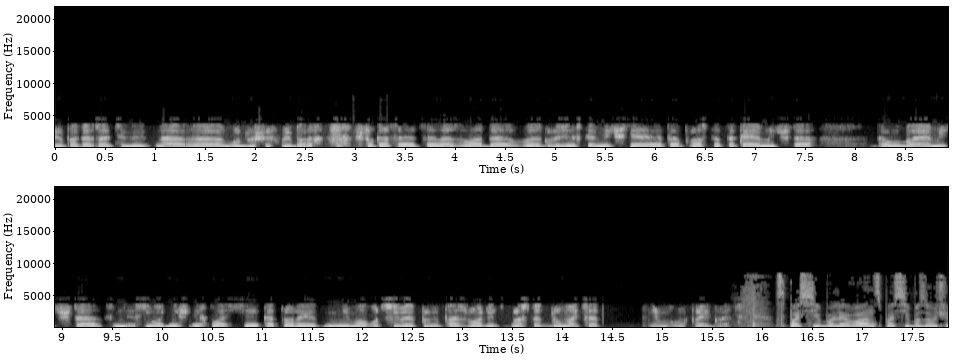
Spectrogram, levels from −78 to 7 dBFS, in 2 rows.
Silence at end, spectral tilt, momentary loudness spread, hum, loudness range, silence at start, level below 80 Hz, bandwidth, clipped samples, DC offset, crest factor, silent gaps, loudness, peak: 0 s; -5 dB/octave; 7 LU; none; 4 LU; 0 s; -48 dBFS; 8.4 kHz; under 0.1%; under 0.1%; 14 dB; none; -18 LUFS; -4 dBFS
